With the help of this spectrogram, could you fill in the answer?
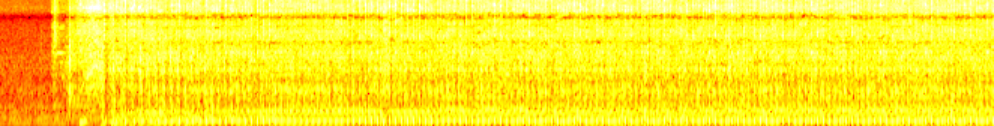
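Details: Wisconsin Model AB engine running on fuel from the tank, fuel petcock barely cracked, choke open: fires on the first pull and settles into a loud, crisp, even unmuffled exhaust beat; runs smooth and healthy.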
